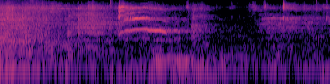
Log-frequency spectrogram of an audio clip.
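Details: Indoor recording of a domestic cat: a mother cat that is not nursing her kittens because she is not getting enough food. One short tonal meow, bending slightly downward, stands out over a low room hum and quiet handling noise.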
